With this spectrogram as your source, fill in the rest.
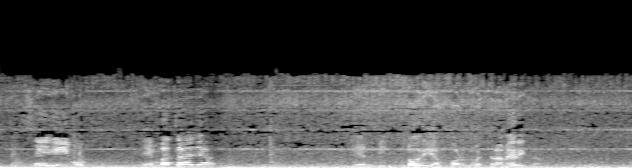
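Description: A man speaks close by, loudly and with animation.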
